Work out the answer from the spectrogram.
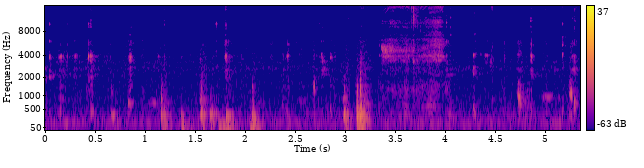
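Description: Faint mouth sounds of a person chewing a soft blueberry fritter doughnut: scattered small wet smacks and clicks, with a louder one about three seconds in followed by a short hiss.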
